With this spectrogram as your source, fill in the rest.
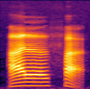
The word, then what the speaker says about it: alfa: ah huruf a ini Ini bacanya itu halfa dari bahasa Yunani itu ya Oke kita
